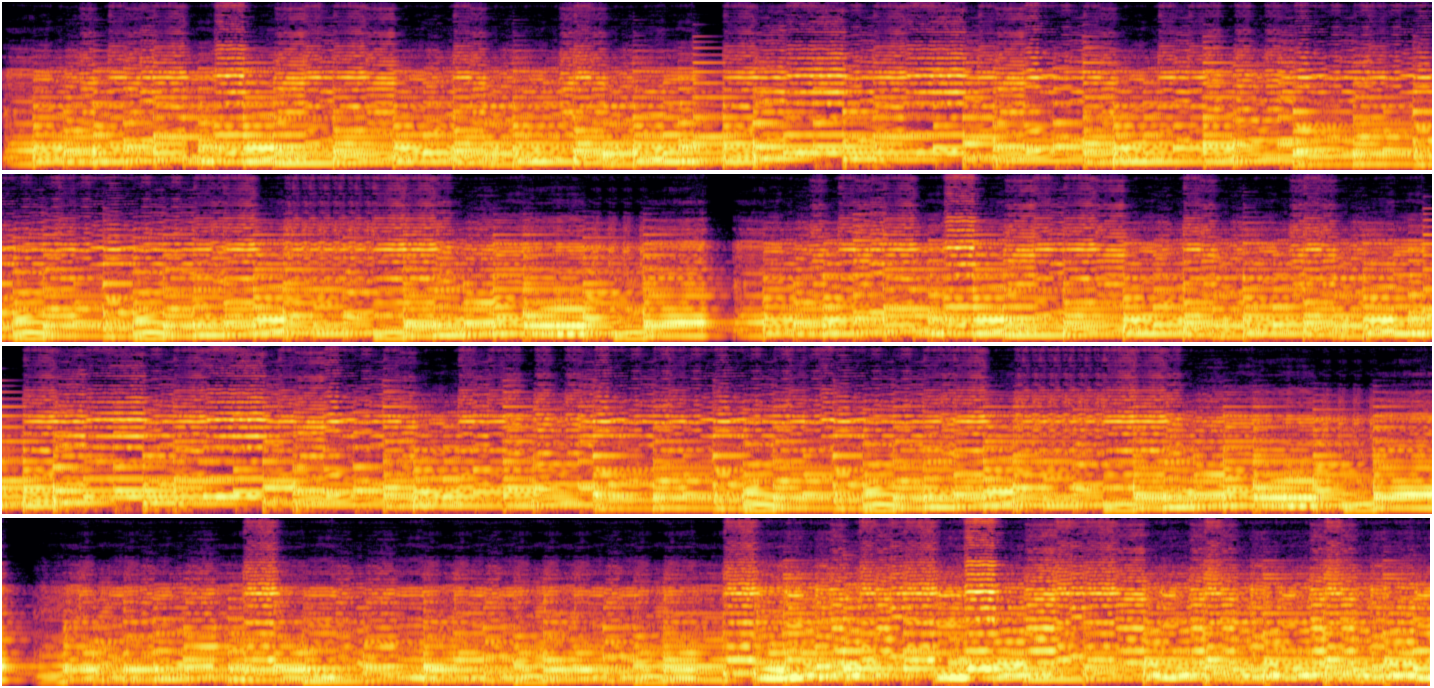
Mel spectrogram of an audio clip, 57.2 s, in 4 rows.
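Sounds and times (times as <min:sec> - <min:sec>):
violoncello: 0:00.0 - 0:57.1.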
